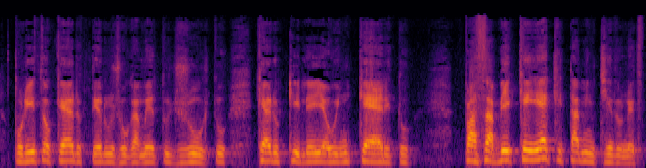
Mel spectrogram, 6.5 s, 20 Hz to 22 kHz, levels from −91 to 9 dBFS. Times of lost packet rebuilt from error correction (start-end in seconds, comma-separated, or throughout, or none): none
